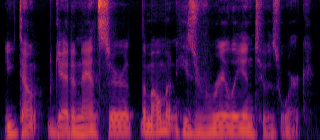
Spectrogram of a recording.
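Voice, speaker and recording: A man narrating a tabletop role-playing game as game master, talking casually and haltingly. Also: fairly low pitch, little pitch movement, dry recording, studio quality.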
